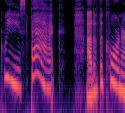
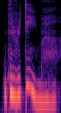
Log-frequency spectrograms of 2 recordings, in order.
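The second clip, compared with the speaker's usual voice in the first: whispered; 6 semitones lower than usual. Acted. Self-conscious angel names himself.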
